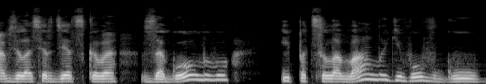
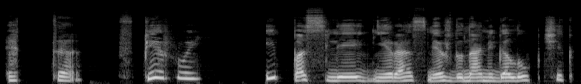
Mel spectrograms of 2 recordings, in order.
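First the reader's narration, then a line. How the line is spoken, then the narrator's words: Laughing and crying. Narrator (Russian): сказала она, смеясь и плача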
